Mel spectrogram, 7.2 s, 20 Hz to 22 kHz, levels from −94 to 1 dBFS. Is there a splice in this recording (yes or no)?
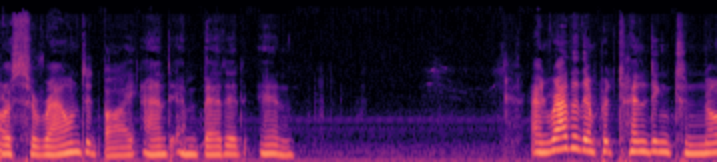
yes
